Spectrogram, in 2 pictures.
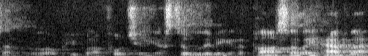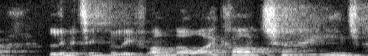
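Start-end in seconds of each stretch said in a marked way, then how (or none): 3.9-5.5 silly put-on voice, very high and very slow. Mocking people living in the past, in a ridiculous put-on voice. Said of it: "I do this voice because I'm trying to make it sound ridiculous".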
